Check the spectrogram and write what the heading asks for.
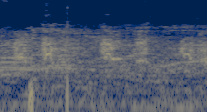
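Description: Corgis barking and yipping faintly, a scatter of short yips.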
